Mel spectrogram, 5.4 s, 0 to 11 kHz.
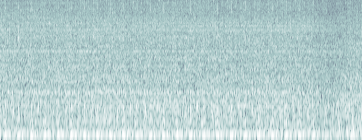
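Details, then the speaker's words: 2002 Jeep Liberty Limited at idle: uneven chugging, train-like pulse about twice a second, engine vibrating more than it should; rough running, cause not yet found. "Engine's vibrating. I don't know if you can see it, but it's definitely vibrating more than it should. It kind of sounds like a train."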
